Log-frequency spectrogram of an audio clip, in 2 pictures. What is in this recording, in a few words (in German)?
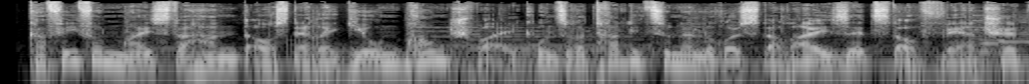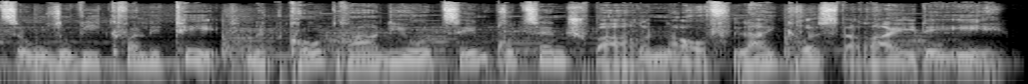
radiowerbung; like roesterei; antenne niedersachsen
